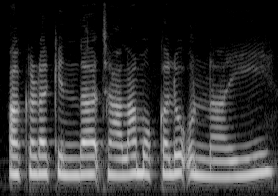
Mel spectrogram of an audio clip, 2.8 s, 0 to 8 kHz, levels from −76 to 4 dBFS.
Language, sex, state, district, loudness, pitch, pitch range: Telugu, female, Telangana, Hyderabad, -18 LUFS, 230 Hz, 220-235 Hz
